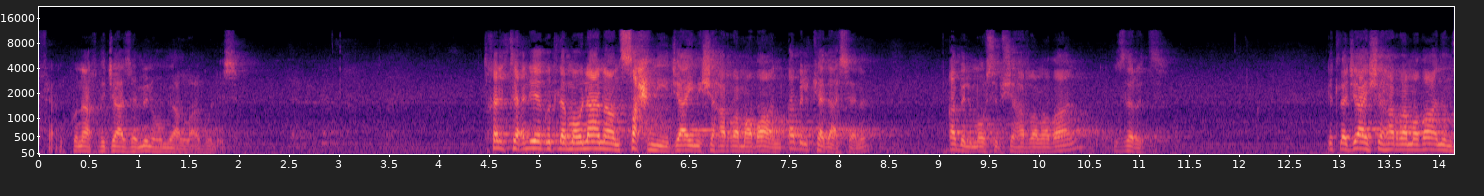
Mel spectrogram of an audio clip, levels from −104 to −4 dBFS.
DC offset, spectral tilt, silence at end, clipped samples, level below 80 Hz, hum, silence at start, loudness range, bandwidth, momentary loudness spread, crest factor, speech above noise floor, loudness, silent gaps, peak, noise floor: under 0.1%; -4 dB/octave; 0 s; under 0.1%; -68 dBFS; none; 0 s; 13 LU; 11.5 kHz; 17 LU; 24 dB; 27 dB; -32 LUFS; none; -10 dBFS; -59 dBFS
